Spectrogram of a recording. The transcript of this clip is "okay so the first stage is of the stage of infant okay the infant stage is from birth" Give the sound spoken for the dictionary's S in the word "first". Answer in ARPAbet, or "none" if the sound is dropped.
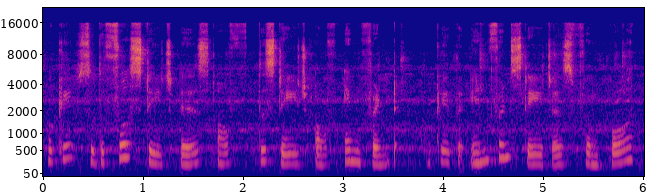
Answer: S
